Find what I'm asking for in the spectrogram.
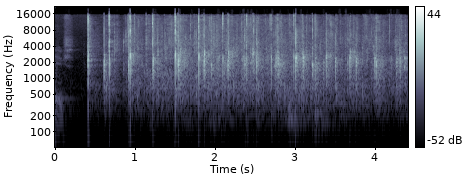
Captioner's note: audience applauding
